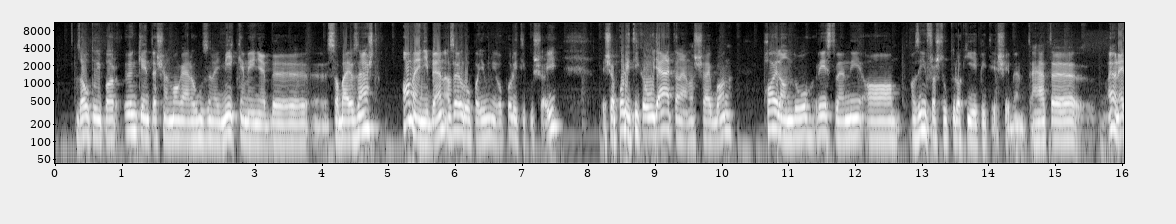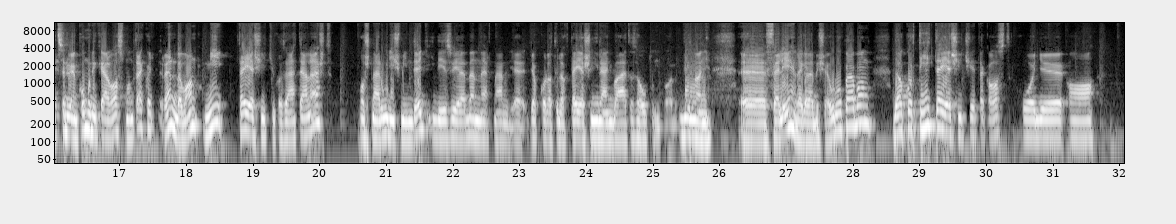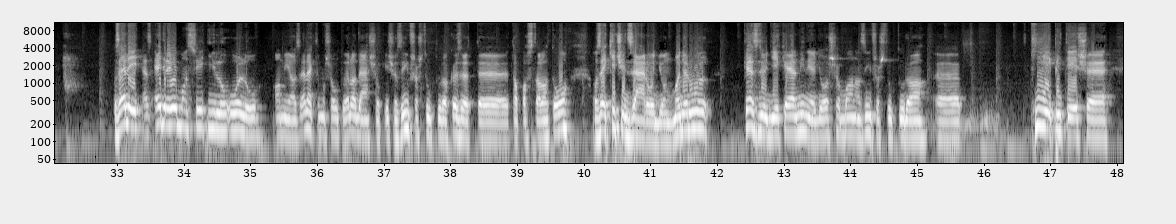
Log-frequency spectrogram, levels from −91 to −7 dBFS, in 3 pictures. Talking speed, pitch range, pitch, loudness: 110 wpm, 110-135 Hz, 120 Hz, -16 LUFS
